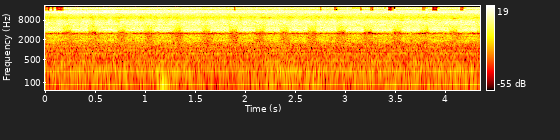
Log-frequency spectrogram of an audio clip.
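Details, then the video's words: Cicada in summer giving an intense shrill drone with regular pulses close to four per second, with one soft low knock early on. "What does a cicada sound like? Summer in one sound!"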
